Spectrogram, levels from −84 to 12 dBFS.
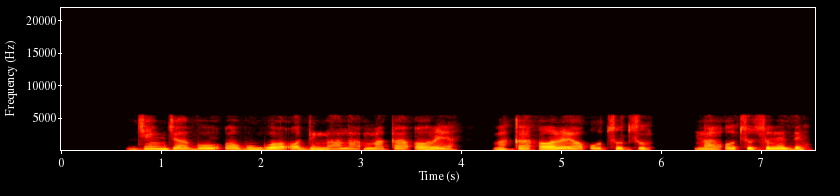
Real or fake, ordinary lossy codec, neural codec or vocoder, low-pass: fake; none; codec, 32 kHz, 1.9 kbps, SNAC; 5.4 kHz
